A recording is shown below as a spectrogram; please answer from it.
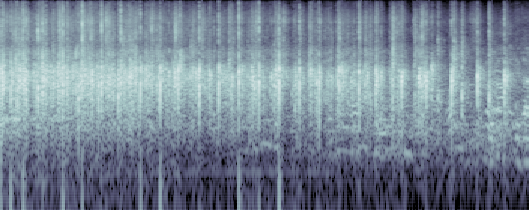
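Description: Sustained applause and clapping from an audience at a live Pashto music performance, dense and steady for several seconds, with voices of the crowd mixed in.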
